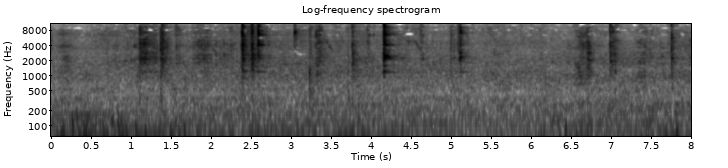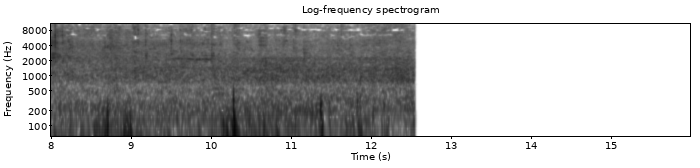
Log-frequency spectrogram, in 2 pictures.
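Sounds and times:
bicycle chain ticking and rattling: 0.0s - 11.6s
wheels rumbling on paving stones: 0.0s - 12.5s.

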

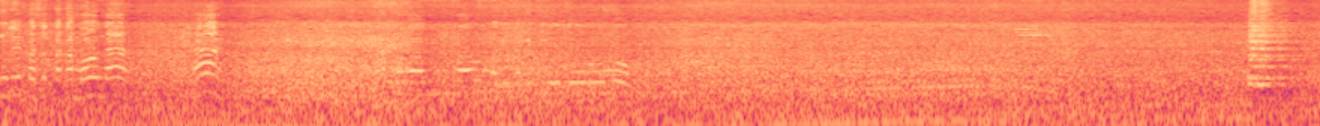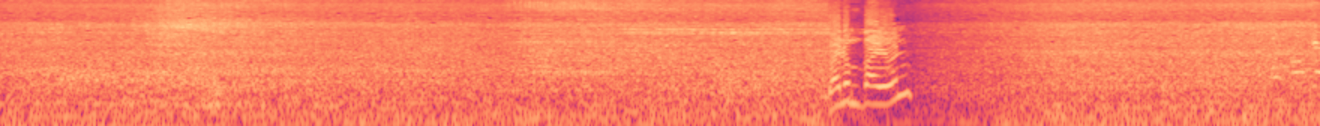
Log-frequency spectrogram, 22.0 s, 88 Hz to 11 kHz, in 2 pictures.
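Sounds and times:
road traffic: 0.0s - 22.0s
vehicle horn toot: 8.4s - 8.9s, 10.4s - 10.9s.

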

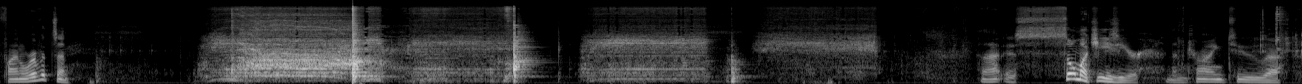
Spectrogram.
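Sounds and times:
rivet tool motor whirring: 2.0s - 5.2s, 5.8s - 8.8s.

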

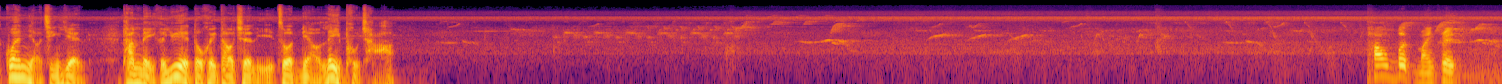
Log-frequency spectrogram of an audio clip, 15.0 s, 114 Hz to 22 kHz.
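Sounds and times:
high-pitched insect hum: 0.0s - 15.0s
birds chirping and whistling: 11.4s - 15.0s.

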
